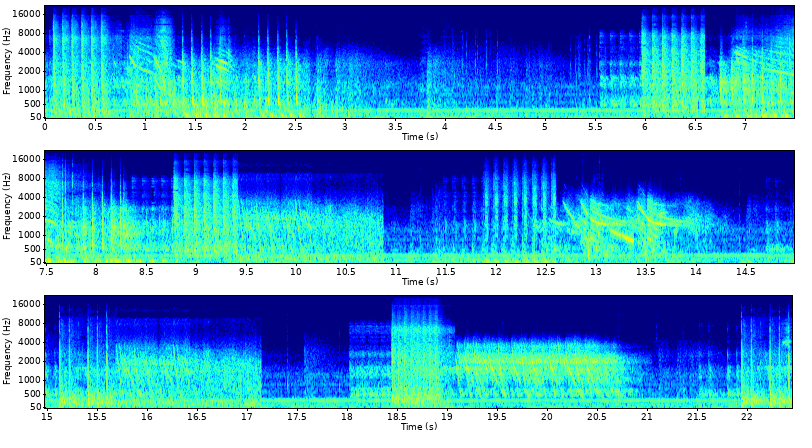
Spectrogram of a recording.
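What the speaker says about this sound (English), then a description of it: "There's machine guns." Machine gun fire in the Vietnam war game Campaign Series Vietnam, repeated rapid bursts separated by short gaps over a steady background hum, with thuds and metallic pings in between.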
